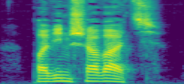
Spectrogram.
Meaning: to congratulate
- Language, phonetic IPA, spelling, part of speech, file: Belarusian, [pavʲinʂaˈvat͡sʲ], павіншаваць, verb, Be-павіншаваць.ogg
